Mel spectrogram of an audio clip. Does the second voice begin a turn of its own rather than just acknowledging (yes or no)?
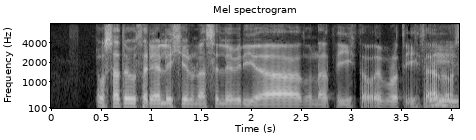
yes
